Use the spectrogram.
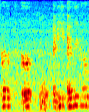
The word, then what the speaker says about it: herb: The H in that word is silent. Herb.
